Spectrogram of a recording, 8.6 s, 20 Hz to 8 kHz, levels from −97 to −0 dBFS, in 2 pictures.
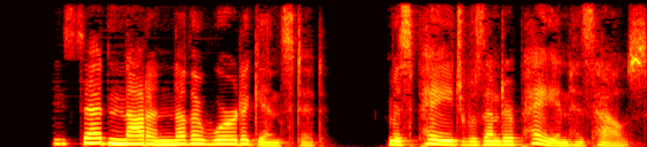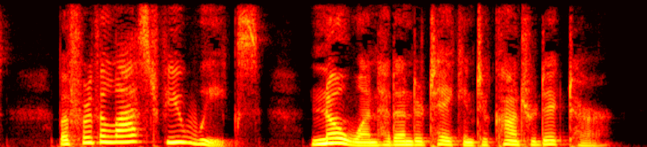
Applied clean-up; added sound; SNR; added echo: neural mask model DeepFilterNet 3.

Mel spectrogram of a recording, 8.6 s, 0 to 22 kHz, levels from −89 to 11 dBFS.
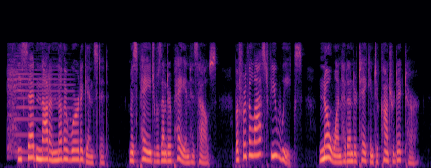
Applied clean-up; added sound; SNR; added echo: none; Bowed string instrument; 19 dB; none.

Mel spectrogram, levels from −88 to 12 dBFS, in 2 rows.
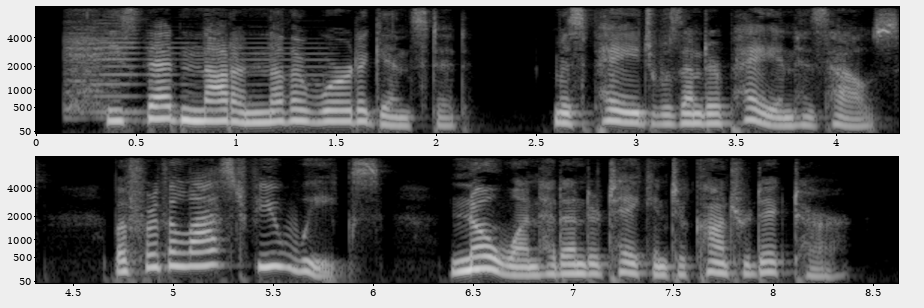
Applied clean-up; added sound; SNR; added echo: neural mask model RNNoise.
